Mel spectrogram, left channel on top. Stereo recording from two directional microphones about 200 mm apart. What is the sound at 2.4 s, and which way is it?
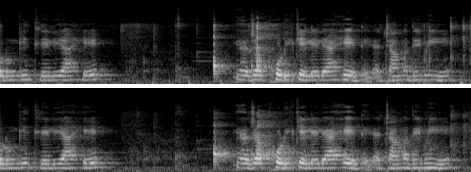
Speech, 40° left (ahead or behind).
